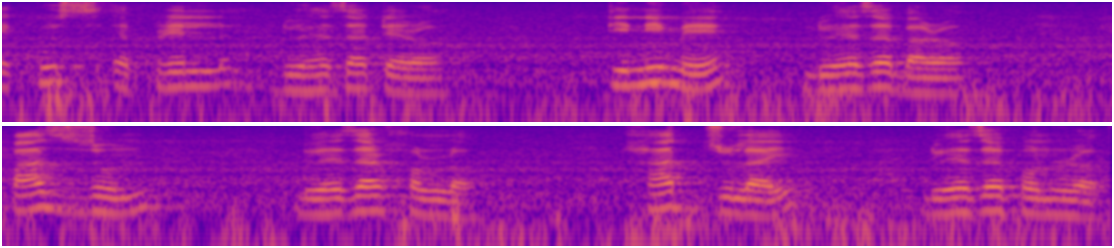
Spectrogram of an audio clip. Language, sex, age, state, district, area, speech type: Assamese, male, 18-30, Assam, Nalbari, rural, spontaneous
